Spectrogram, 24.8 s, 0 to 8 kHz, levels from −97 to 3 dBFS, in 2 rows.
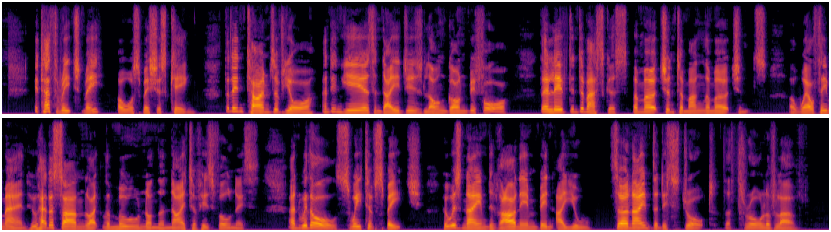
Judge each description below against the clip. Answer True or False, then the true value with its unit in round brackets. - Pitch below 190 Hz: True (135 Hz)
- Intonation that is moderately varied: False (5.7 semitones)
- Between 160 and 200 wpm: False (150 wpm)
